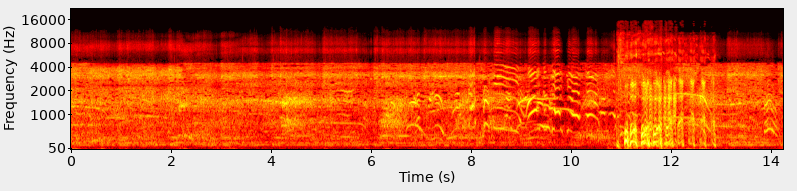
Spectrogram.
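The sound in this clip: A loud crowd of hardcore fans whooping, shrieking and yelling over a constant roar, with a sharper burst of shouting near the end.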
